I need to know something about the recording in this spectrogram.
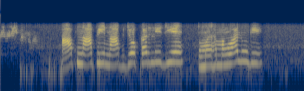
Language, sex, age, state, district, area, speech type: Hindi, female, 60+, Uttar Pradesh, Pratapgarh, rural, conversation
